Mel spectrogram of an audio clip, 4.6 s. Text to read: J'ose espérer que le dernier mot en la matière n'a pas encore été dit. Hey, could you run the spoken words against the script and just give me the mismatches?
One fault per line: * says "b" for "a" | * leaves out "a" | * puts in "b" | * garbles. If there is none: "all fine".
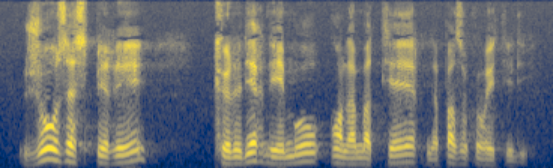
all fine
